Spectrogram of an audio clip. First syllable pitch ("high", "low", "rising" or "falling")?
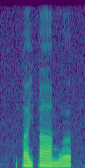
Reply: low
